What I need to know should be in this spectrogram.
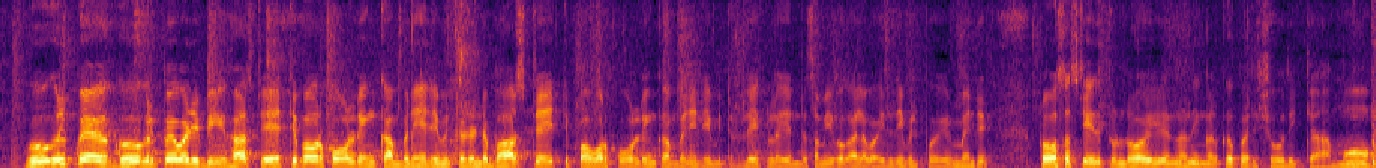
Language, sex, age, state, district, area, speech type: Malayalam, male, 45-60, Kerala, Kottayam, urban, read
